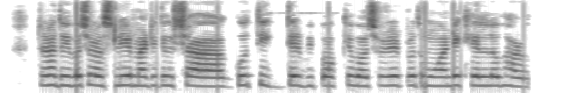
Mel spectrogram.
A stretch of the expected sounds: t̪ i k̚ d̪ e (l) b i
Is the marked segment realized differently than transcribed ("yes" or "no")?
yes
